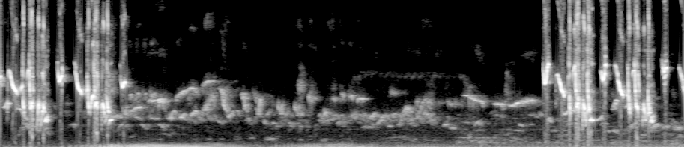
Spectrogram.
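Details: Oriental magpie-robin singing a loud, fluent lure song to prompt other magpie-robins to sing; harsh high chirping bursts open and close the passage, with quieter warbled phrases and a low hum in between.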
